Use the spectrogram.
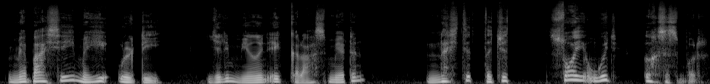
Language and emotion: Kashmiri, disgusted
